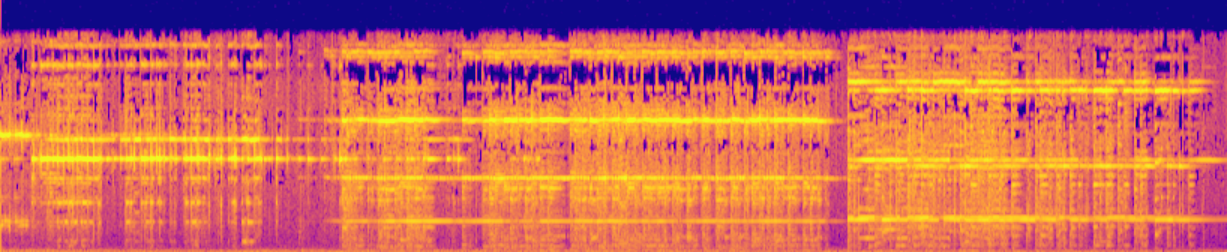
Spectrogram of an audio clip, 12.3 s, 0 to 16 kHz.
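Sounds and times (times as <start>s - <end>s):
very tiny bell ringing: 0.0s - 12.2s.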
